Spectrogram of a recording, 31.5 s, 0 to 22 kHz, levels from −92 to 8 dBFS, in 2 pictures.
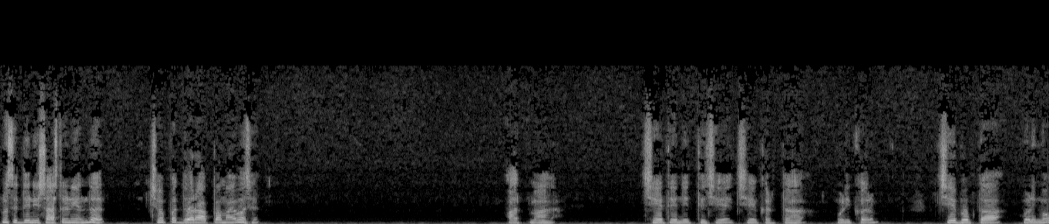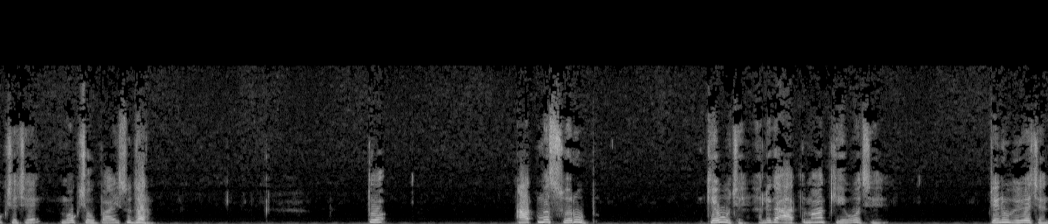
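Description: At 15.71 s there is a block of digital silence lasting 8 ms: the output buffer likely went unfilled and the samples dropped to zero with no fade, so it is heard as a single tick. The waveform shows a flat gap; the spectrogram shows a thin vertical broadband line.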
